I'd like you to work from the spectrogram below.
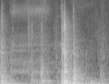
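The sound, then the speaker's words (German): A drawer slides along its runners and shuts with a soft wooden thump midway through as laundry items are put individually into a drawer, followed by faint rustling and handling noises; no one speaks. “Oder man tut es ja. halt einzeln in irgendeine Schublade.”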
